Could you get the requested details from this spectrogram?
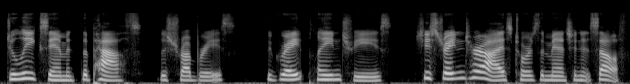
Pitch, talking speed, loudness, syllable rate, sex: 215 Hz, 170 wpm, -20 LUFS, 5.2 syllables/s, female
